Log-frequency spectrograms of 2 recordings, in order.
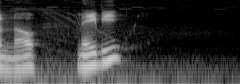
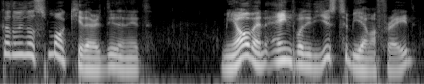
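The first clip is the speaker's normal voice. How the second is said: a hint of a rustic British accent; old cook with a light rustic British accent; put-on accent. Cook apologising for the smoky oven, rustic British accent. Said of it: "that's an accent".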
